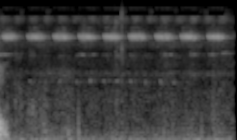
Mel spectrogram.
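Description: Steady high-pitched chirping in the background, evenly pulsed about five times a second, from an insect such as a cricket.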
